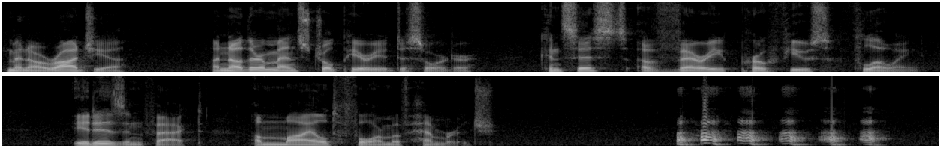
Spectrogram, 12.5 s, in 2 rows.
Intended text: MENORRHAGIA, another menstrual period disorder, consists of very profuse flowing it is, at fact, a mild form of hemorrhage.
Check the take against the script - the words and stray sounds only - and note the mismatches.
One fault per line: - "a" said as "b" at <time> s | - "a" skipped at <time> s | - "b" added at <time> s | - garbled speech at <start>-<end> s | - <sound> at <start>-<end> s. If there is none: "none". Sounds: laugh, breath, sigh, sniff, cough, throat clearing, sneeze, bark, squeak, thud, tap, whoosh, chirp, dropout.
- "at" said as "in" at 7.0 s
- laugh at 10.7-12.3 s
